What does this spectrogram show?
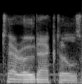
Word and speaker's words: pterodactyls: existed i feel like pterodactyls would be a nuisance they would urinate all over us and we wouldn't even notice you would probably notice it just not hear it the p is silent just finished up collecting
